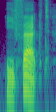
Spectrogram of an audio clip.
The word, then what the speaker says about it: effect: The confusion happens because we often pronounce the two words the same way. When we are speaking quickly, the first vowel of the noun, effect, is reduced to the quick sound, affect, which is the same sound as the verb.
